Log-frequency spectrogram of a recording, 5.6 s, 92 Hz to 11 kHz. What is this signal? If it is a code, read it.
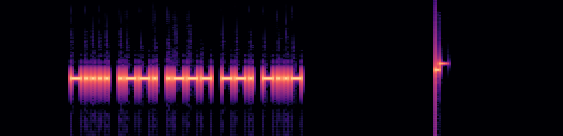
Morse code, heard as a keyed tone, about 36 wpm, 690 Hz. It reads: 6PJGX
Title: Code Groups - 5 Letter:Numbers - 35wpm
